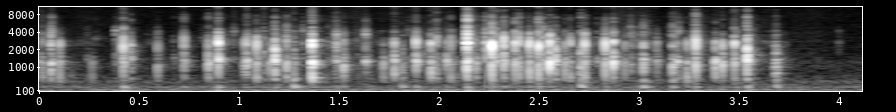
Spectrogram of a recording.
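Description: Fingertips of both hands type continuously on a small 60% SK61 mechanical keyboard with a plastic case and plastic keycaps, hollow with switches inside. The keys give a rapid, uneven stream of bright, sharp clacks that cut off almost instantly with no ring, over a faint low hum.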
